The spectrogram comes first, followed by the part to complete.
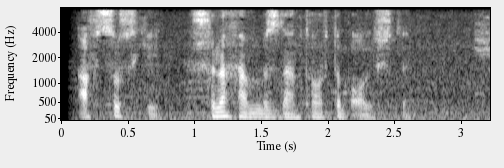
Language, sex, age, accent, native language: Uzbek, male, 18-24, Qashqadaryo, Uzbek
